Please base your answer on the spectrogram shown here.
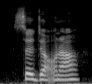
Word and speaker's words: Sedona: is that how you say it Sedona yes Sedona we would show a ton a ton of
